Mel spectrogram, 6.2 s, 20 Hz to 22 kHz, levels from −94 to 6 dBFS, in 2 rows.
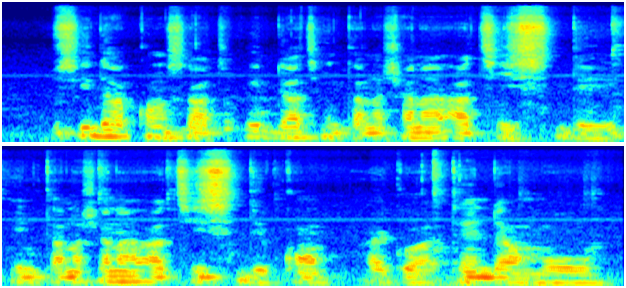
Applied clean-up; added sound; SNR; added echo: none; none; none; none.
